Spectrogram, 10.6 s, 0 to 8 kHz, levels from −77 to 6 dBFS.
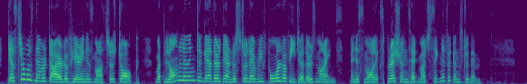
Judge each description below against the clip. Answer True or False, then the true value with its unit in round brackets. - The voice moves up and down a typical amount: True (3.6 semitones)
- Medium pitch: False (255 Hz)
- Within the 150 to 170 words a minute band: True (165 wpm)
